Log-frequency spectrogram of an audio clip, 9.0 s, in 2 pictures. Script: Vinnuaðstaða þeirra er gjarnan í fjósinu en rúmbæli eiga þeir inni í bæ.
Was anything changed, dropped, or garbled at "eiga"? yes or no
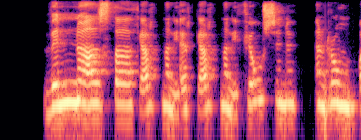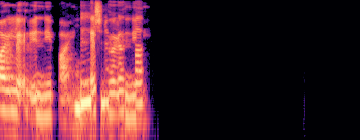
yes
